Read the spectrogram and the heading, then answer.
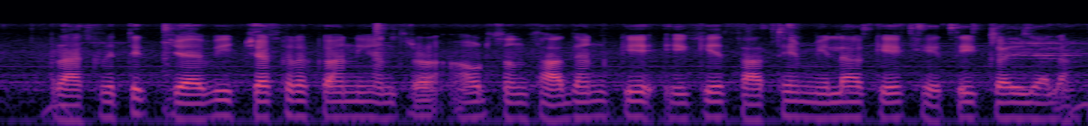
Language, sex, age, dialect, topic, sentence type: Bhojpuri, male, 18-24, Western, agriculture, statement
